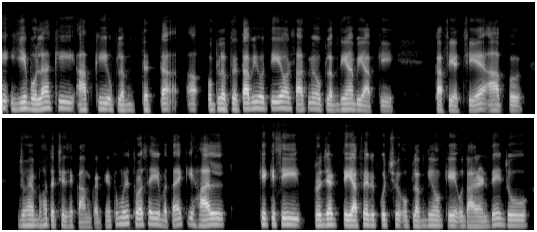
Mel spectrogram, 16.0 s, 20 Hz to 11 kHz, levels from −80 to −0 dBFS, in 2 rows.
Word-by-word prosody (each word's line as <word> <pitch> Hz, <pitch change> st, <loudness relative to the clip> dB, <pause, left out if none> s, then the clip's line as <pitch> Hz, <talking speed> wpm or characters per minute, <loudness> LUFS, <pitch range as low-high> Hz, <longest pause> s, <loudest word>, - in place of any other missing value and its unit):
ये 130 Hz, +3 st, +1 dB
बोला 125 Hz, +3 st, +3 dB
कि 140 Hz, -1 st, -3 dB
आपकी 115 Hz, +3 st, -2 dB
उपलब्धता 110 Hz, -1 st, -2 dB, 0.3 s
अ, -, -, 0 dB, 0.2 s
उपलब्धता 120 Hz, +1 st, +3 dB
भी 135 Hz, +3 st, -1 dB
होती 140 Hz, 0 st, +1 dB
है 145 Hz, -, +4 dB
और 140 Hz, -2 st, +2 dB
साथ 115 Hz, -1 st, +1 dB
में 130 Hz, -, -3 dB
उपलब्धियाँ 120 Hz, 0 st, 0 dB
भी 110 Hz, -1 st, -1 dB
आपकी 95 Hz, 0 st, -3 dB, 0.7 s
काफ़ी 110 Hz, -, +2 dB
अच्छी 100 Hz, +2 st, -4 dB
हैं, 125 Hz, +3 st, +3 dB
आप 110 Hz, +1 st, 0 dB, 0.7 s
जो 115 Hz, 0 st, -4 dB
है 120 Hz, 0 st, +1 dB
बहुत 130 Hz, +2 st, -5 dB
अच्छे 110 Hz, 0 st, -3 dB
से 110 Hz, -, -6 dB
काम 95 Hz, 0 st, -5 dB
करती 90 Hz, +4 st, -8 dB
हैं। 110 Hz, -, -7 dB
तो 135 Hz, -, -5 dB
मुझे 150 Hz, +2 st, -1 dB
थोड़ा-सा 135 Hz, +1 st, +2 dB
ये 135 Hz, -1 st, +2 dB
बताएँ 130 Hz, +3 st, 0 dB
कि 140 Hz, -, -3 dB
हाल 130 Hz, +3 st, +5 dB, 0.6 s
के 135 Hz, -, +4 dB
किसी 135 Hz, 0 st, +2 dB, 0.2 s
प्रोजेक्ट 130 Hz, +1 st, +2 dB
या 120 Hz, -1 st, +8 dB
फिर 125 Hz, -1 st, +4 dB
कुछ 125 Hz, +1 st, -3 dB
उपलब्धियों 115 Hz, 0 st, -2 dB
के 115 Hz, -1 st, +3 dB
उदाहरण 105 Hz, 0 st, -1 dB
दें, 130 Hz, +3 st, -1 dB
जो 115 Hz, -1 st, -1 dB
120 Hz, 175 wpm, -22 LUFS, 110-130 Hz, 0.7 s, या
